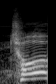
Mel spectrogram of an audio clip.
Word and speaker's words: क्षोभ: क्षोभ नहीं होगा, क्षोभ होगा। इसका उच्चारण जब हम शुद्ध करें क्षोभ, इस तरीके से।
